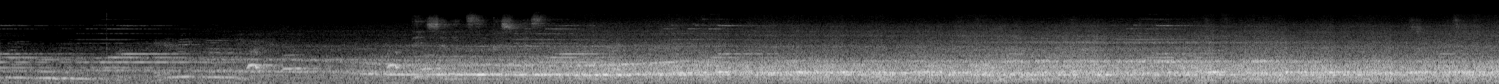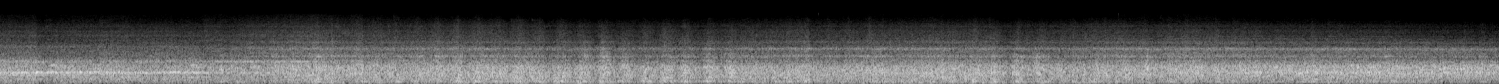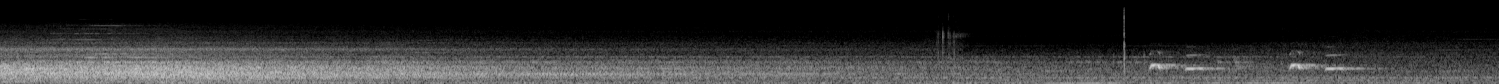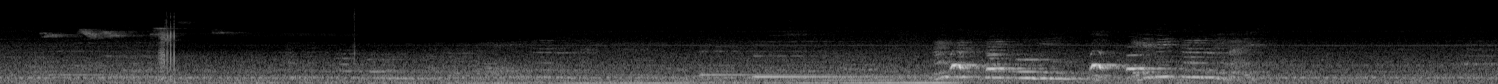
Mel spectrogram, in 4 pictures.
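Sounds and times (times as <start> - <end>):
train whine: 0.0 - 59.9
train wheels clattering on rails: 17.2 - 29.1.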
